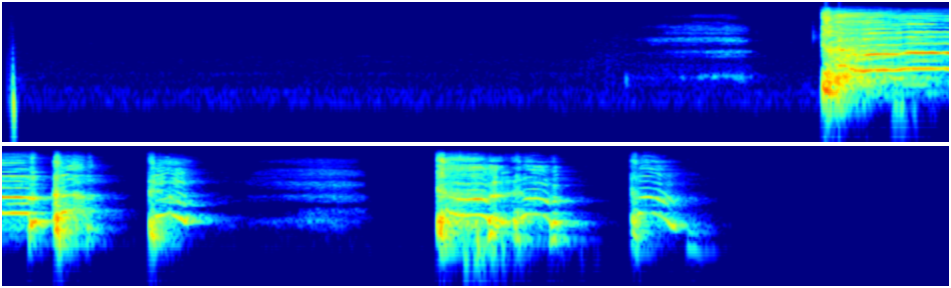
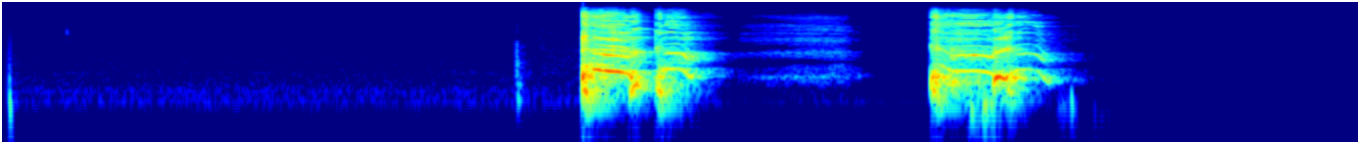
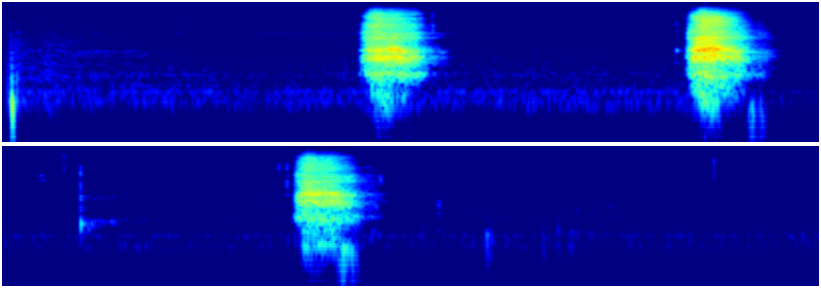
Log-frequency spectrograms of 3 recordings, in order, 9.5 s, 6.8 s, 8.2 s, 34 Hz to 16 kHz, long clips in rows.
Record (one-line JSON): {"cough_length": "9.5 s", "cough_amplitude": 32083, "cough_signal_mean_std_ratio": 0.35, "three_cough_length": "6.8 s", "three_cough_amplitude": 31355, "three_cough_signal_mean_std_ratio": 0.28, "exhalation_length": "8.2 s", "exhalation_amplitude": 27262, "exhalation_signal_mean_std_ratio": 0.22, "survey_phase": "alpha (2021-03-01 to 2021-08-12)", "age": "45-64", "gender": "Female", "wearing_mask": "No", "symptom_cough_any": true, "symptom_new_continuous_cough": true, "symptom_headache": true, "symptom_onset": "7 days", "smoker_status": "Never smoked", "respiratory_condition_asthma": false, "respiratory_condition_other": false, "recruitment_source": "Test and Trace", "submission_delay": "3 days", "covid_test_result": "Positive", "covid_test_method": "RT-qPCR", "covid_ct_value": 27.1, "covid_ct_gene": "N gene"}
